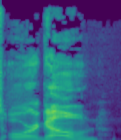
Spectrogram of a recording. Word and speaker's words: Oregon: They said it's Oregon. Oregon. Oregon. Like hexagon. Pentagon. Oh, Oregon. – Oregon. – Oregon. Oregon. Is it like Oregon, like Wilhelm Reich in the orgasm theory?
